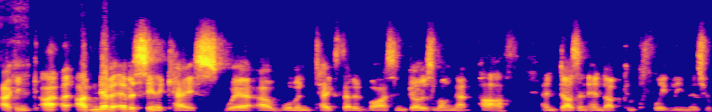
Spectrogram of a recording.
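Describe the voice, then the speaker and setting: Ordinary pitch variation marks this fairly quick speech. Nothing stirs in the quiet background. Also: man, fairly low pitch for a man. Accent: Australian. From Australia. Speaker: content creator. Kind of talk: interview answer.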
